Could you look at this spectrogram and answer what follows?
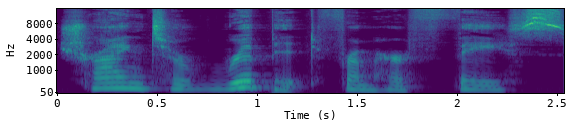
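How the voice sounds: Over a quiet background comes a natural reading voice. It has ordinary pitch variation.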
